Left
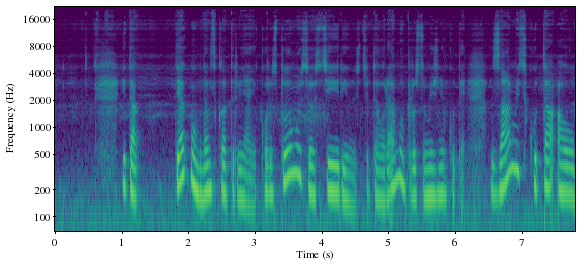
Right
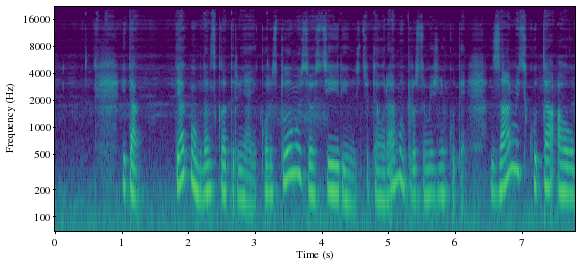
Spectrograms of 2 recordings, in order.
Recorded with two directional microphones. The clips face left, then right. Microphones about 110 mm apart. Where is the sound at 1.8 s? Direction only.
35° left (ahead or behind).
